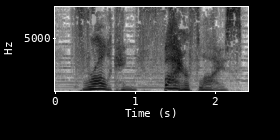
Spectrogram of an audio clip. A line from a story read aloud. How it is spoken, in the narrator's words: exclaimed Moonbeam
